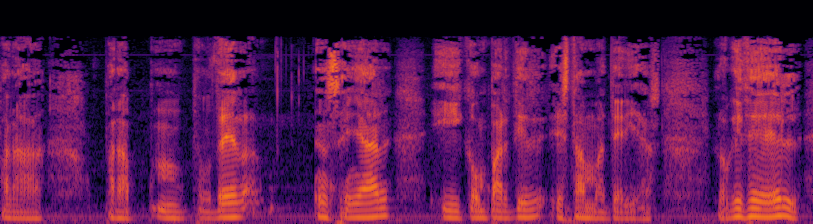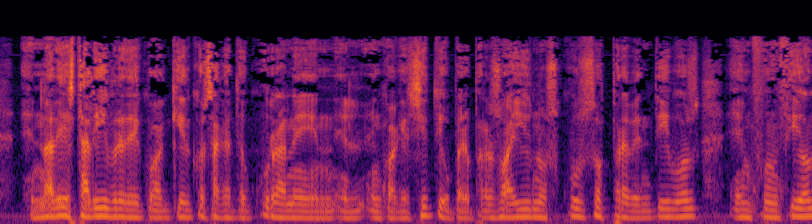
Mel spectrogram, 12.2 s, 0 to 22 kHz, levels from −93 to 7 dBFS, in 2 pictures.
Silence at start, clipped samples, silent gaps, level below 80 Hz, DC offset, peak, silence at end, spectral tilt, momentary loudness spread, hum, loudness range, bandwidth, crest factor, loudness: 0 s; under 0.1%; none; -52 dBFS; under 0.1%; -2 dBFS; 0 s; -2.5 dB/octave; 13 LU; none; 3 LU; 11.5 kHz; 26 dB; -25 LUFS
